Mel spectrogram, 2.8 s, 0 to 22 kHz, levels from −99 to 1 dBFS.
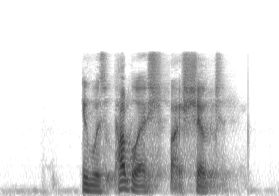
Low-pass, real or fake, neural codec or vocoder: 7.2 kHz; fake; codec, 16 kHz, 1 kbps, FreqCodec, larger model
